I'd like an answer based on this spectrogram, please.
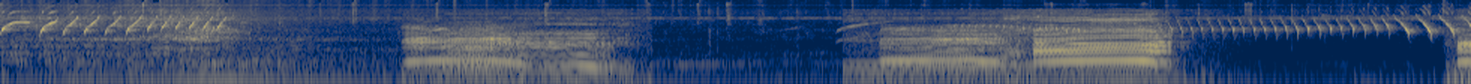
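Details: Cows walking back to their pen in the afternoon, driven by a herder through a quiet village: long, low moos, each sustained over a second with wavering pitch, two closely paired in the middle, with bird chirps at the start and end.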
